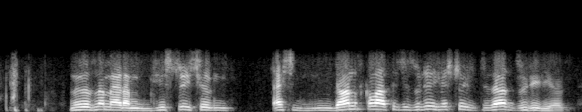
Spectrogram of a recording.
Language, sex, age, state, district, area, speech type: Kashmiri, female, 18-30, Jammu and Kashmir, Baramulla, rural, conversation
